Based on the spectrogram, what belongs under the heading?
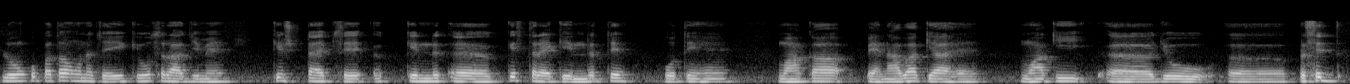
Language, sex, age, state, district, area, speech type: Hindi, male, 30-45, Rajasthan, Jaipur, rural, spontaneous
